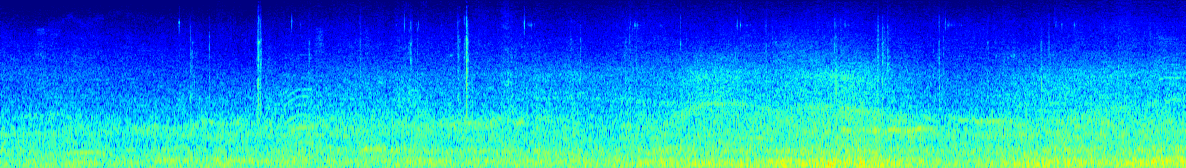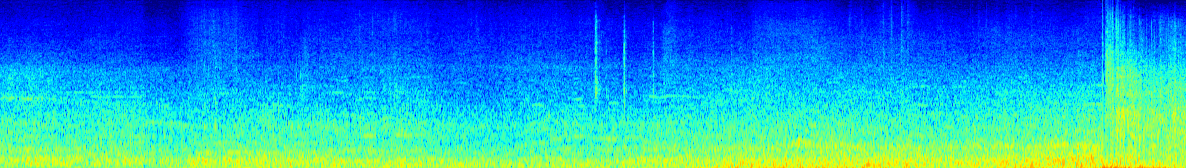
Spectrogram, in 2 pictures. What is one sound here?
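A strong wind howls through a snowstorm.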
